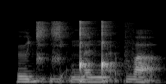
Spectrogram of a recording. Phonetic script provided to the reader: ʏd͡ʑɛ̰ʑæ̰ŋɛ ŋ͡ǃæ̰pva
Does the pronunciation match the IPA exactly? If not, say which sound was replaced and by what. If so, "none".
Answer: ŋ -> ŋ͡ǃ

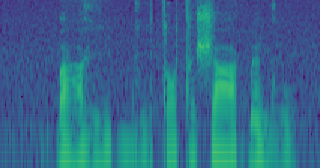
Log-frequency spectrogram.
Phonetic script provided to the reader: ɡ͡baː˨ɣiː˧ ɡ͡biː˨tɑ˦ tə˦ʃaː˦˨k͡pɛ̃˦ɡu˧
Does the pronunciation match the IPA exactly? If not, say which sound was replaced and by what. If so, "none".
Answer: ɑ˦ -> ɔ˦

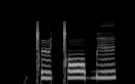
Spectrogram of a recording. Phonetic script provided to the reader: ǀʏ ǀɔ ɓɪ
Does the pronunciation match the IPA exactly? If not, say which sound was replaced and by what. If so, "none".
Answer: none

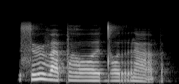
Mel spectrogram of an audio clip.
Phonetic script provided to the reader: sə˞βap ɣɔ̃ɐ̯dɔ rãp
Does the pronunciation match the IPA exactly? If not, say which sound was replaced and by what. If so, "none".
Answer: ɔ̃ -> ɔ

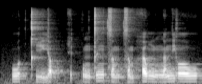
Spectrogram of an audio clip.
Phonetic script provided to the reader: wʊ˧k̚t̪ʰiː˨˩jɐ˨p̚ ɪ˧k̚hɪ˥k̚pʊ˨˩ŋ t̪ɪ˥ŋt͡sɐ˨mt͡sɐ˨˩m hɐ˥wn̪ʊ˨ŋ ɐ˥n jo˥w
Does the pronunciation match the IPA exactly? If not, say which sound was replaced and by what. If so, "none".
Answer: none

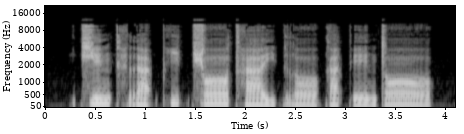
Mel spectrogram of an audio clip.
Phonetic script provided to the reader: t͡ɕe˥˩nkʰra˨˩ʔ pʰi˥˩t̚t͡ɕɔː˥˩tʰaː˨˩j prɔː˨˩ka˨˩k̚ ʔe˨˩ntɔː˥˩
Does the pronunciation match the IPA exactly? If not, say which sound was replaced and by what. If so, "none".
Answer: k̚ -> t̚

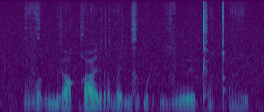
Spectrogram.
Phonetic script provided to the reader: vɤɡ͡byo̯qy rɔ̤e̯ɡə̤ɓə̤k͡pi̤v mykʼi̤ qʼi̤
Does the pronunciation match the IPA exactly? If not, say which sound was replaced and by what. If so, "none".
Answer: none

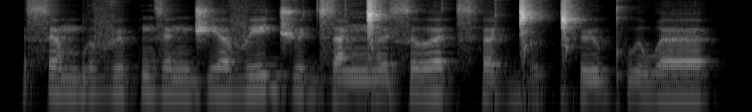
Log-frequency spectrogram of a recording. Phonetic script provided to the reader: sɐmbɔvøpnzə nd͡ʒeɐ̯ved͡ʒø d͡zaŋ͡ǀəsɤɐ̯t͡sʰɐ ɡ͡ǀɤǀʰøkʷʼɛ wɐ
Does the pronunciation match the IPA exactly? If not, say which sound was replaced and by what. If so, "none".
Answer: ɔ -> ə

